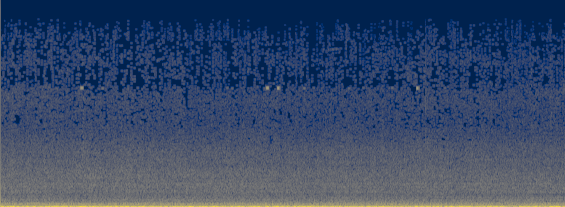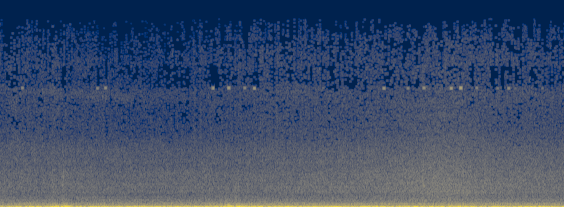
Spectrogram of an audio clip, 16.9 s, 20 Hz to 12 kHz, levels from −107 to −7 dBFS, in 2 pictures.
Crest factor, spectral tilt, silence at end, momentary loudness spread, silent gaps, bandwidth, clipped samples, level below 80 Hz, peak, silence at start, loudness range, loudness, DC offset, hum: 12 dB; -7 dB/octave; 0 s; 5 LU; none; 2.1 kHz; under 0.1%; -18 dBFS; -2 dBFS; 0 s; 3 LU; -28 LUFS; under 0.1%; none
